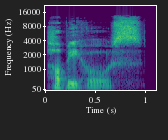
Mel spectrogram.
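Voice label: "hobbyhorse", British English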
